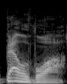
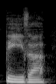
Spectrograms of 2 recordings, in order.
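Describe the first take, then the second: First: It is said the way it is spelled. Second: It sounds like the word 'beaver'. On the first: The speaker calls it wrong. "which you might think would be Belvoir" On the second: The speaker calls it right. "so it's Belvoir, as in the little furry creatures that build dams"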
